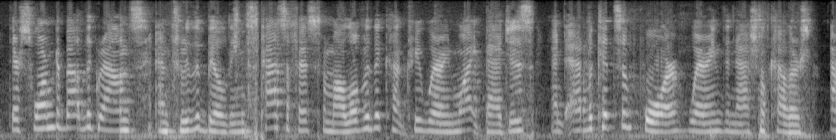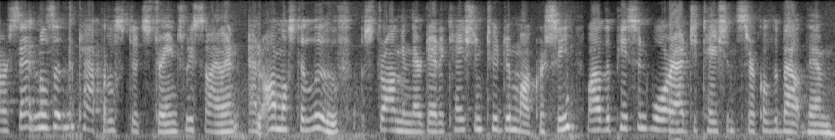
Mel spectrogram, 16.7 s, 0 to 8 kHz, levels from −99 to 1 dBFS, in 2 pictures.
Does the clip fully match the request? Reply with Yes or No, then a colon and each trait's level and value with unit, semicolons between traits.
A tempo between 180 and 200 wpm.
Yes: average, 185 wpm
